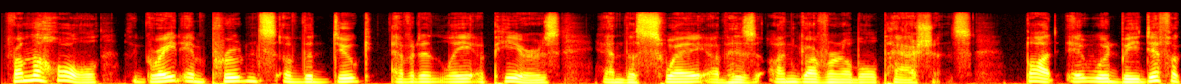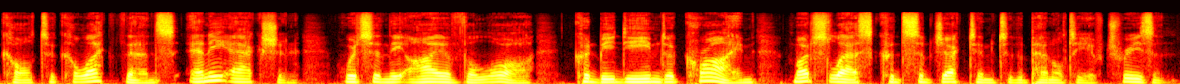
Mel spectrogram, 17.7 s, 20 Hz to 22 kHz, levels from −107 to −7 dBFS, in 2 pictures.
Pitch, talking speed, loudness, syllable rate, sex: 135 Hz, 170 wpm, -20 LUFS, 4.8 syllables/s, male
